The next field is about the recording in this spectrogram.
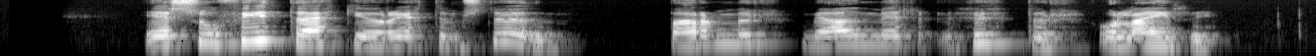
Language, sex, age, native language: Icelandic, female, 40-49, Icelandic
